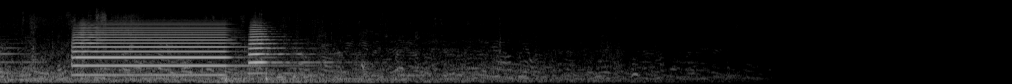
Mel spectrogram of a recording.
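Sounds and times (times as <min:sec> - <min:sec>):
trumpet bugle call: 0:00.0 - 0:03.2.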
